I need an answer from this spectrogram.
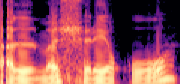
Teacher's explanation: alif lam qamariyah dibaca jelas suara lamnya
